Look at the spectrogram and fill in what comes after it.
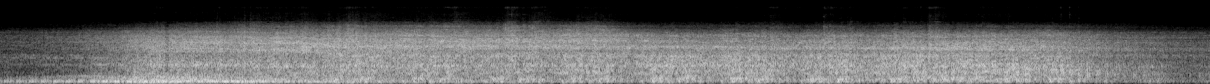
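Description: KAI passenger train running through the station at speed. The diesel locomotive's engine is heard for the first second or so, then the coaches rush past with the clatter of wheels over rail joints. The sound dies down near the end.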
